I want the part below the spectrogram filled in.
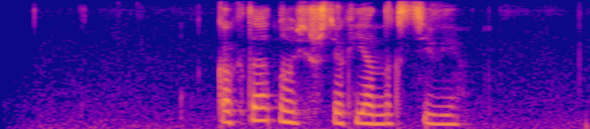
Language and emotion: Russian, neutral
